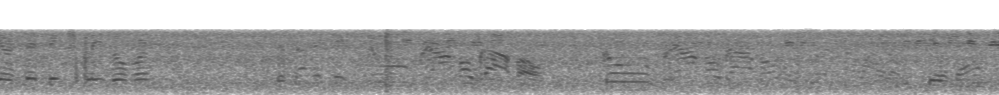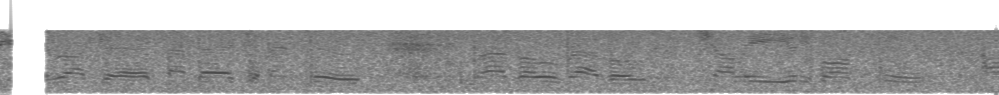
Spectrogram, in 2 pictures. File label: 18126khz USB Amateurfunk; Verständlichkeit beider SIgnale identisch. Perseus hat mehr Hintergrundrauschen. Empfang in USB und 2.8KHz Bandbreite. Antenne: ML200; Cloud-IQ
